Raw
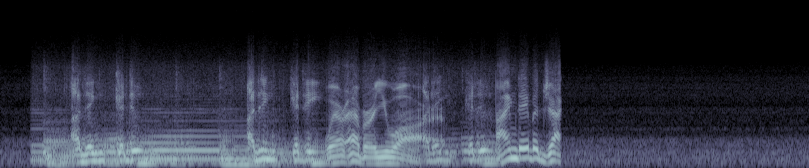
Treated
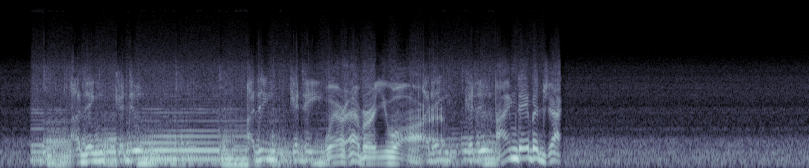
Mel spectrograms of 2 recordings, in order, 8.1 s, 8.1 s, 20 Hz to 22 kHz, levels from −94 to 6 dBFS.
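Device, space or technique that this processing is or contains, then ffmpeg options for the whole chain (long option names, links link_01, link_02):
de-esser from a sidechain: -filter_complex "[0:a]asplit=2[link_01][link_02];[link_02]highpass=frequency=4900:width=0.5412,highpass=frequency=4900:width=1.3066,apad=whole_len=357104[link_03];[link_01][link_03]sidechaincompress=threshold=-58dB:ratio=8:attack=5:release=68,volume=9dB"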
